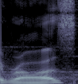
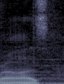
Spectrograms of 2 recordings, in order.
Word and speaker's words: Ra's al Ghul: Okay, so I say Raz.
